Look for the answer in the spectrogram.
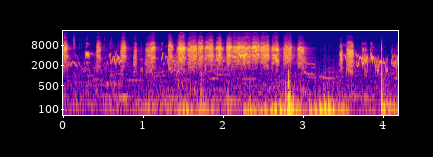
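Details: Green budgerigar giving a rasping, buzzy warble that swells into a sustained noisy stretch midway, broken by sharp chirps and clicks, with faint low thumps beneath.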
